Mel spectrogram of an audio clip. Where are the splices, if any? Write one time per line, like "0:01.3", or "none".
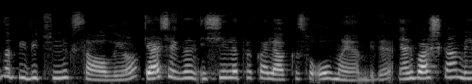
0:01.4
